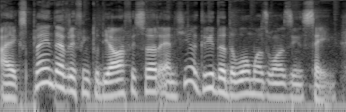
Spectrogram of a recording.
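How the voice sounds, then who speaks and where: A man's fairly high voice with a non-native accent, very wide pitch swings and a fairly quick pace over music in the background. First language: not English. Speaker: reddit story narrator. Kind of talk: reading aloud with commentary. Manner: animated.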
